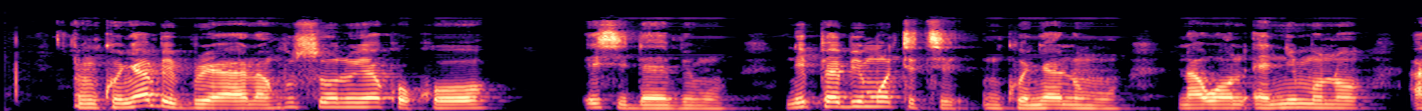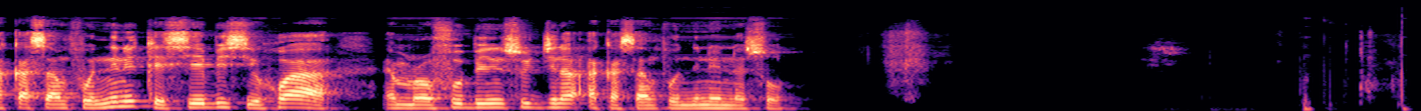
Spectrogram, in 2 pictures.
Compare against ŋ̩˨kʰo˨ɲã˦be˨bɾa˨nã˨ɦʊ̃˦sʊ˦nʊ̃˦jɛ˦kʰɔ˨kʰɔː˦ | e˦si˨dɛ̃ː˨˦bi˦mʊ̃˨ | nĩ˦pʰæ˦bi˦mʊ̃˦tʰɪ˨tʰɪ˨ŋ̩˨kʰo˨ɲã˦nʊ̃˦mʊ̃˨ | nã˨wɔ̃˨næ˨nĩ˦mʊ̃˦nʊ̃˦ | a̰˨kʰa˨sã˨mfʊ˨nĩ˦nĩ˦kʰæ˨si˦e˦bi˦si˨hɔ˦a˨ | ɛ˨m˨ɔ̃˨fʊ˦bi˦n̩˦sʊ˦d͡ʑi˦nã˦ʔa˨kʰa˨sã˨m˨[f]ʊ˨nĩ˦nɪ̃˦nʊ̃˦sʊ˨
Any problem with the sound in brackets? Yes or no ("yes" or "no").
no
